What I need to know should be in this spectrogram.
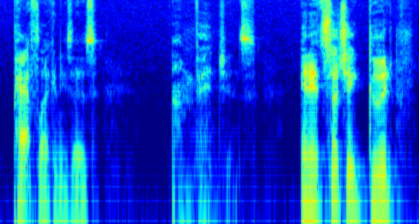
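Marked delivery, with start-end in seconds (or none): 1.7-2.5 very quiet, breathy whispered superhero voice, barely audible. Recounting a movie trailer, quoting the hero's line in a Batman voice. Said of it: "in his Batman voice".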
